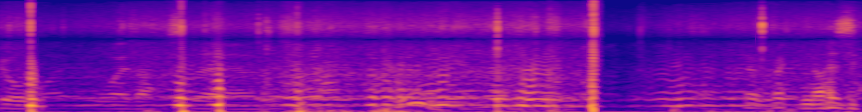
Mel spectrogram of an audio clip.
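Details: Busy, layered humming of many bees from a top bar hive being taken apart and moved from a garden, with scattered sharp clicks and knocks of bars and tools over the steady buzz.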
